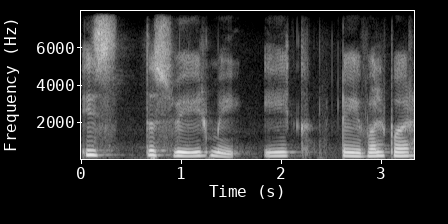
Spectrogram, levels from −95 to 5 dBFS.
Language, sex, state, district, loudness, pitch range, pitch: Hindi, female, Himachal Pradesh, Shimla, -16 LUFS, 195-235 Hz, 195 Hz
